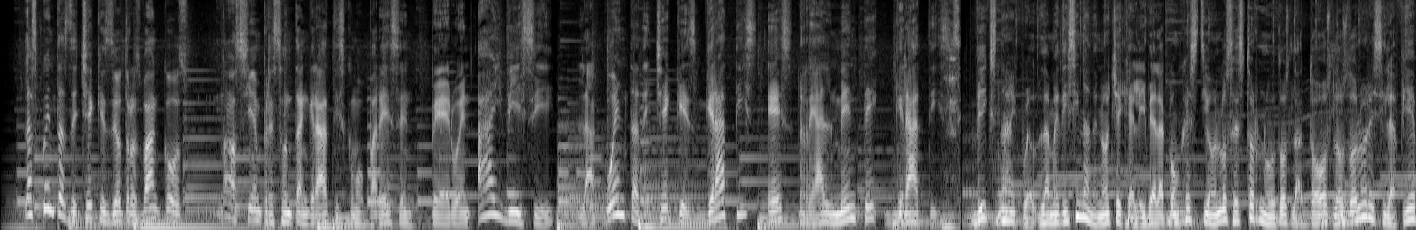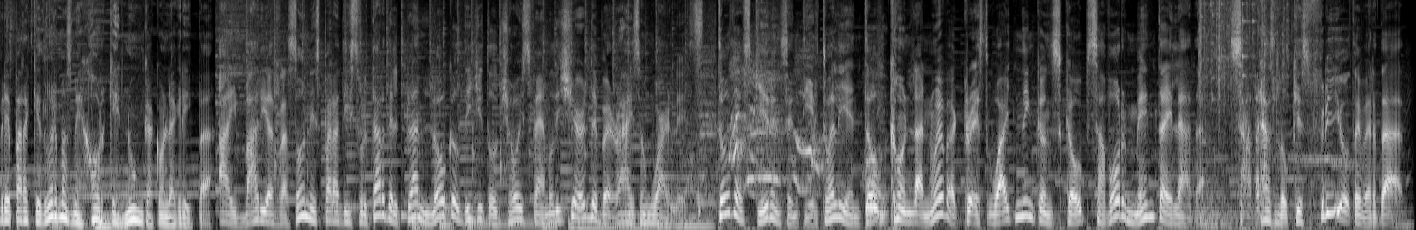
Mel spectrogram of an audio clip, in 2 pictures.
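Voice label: Spanish, commercial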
